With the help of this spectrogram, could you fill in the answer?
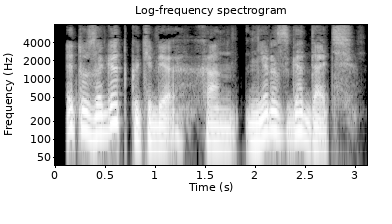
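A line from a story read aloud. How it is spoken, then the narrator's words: Sad man. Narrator (Russian): грустно проговорил мужчина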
